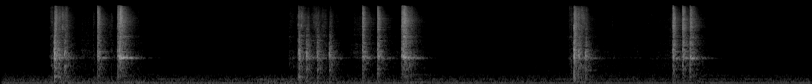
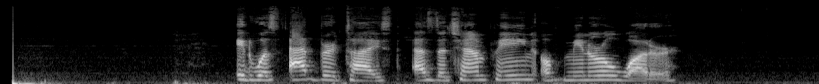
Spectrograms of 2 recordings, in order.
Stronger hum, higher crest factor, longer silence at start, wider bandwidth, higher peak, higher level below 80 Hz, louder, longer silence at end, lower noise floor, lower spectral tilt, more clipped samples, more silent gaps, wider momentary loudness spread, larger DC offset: neither; first, 28 dB vs 18 dB; first, 0.5 s vs 0.1 s; about the same, 16.5 kHz vs 16.5 kHz; second, -8 dBFS vs 0 dBFS; second, -60 dBFS vs -36 dBFS; second, -30 LUFS vs -17 LUFS; second, 1.05 s vs 1.45 s; first, -59 dBFS vs -55 dBFS; second, 1 dB/octave vs -3.5 dB/octave; neither; neither; first, 14 LU vs 11 LU; neither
